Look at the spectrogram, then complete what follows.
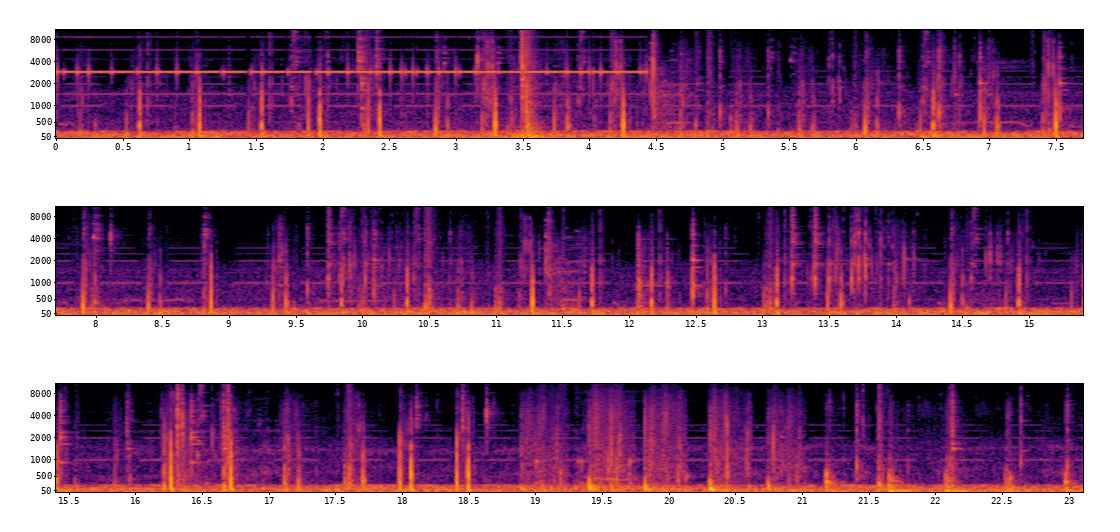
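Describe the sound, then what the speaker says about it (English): Footsteps of the ghost in the horror game Phasmophobia: a long run of irregular thuds and knocks over a low droning hum, with a short high electronic beep near the start, moderately loud and without talk. "we were hearing footsteps over here"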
